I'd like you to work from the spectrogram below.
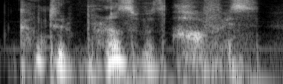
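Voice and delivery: very soft, low, voiceless echo; hushed disbelief. Retold or imitated. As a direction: repeat it under your breath, stunned. Stunned reaction to being called.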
